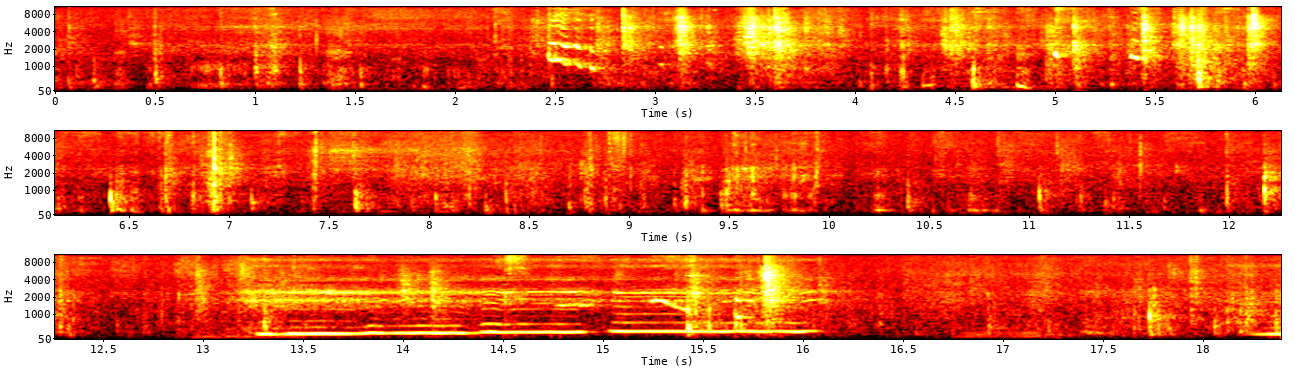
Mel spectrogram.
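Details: Cavalier King Charles Spaniel indoors, mostly soft clicking and shuffling, then a drawn-out rising whine with stepped pitch lasting about three seconds near the end, followed by a short whimper.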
